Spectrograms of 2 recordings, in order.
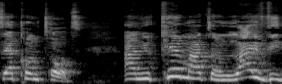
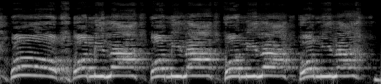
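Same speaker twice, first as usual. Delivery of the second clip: mock wailing crowd; 6 semitones higher than usual. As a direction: chant it like a crowd wailing in pity. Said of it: "everybody came on Dion Osagie".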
